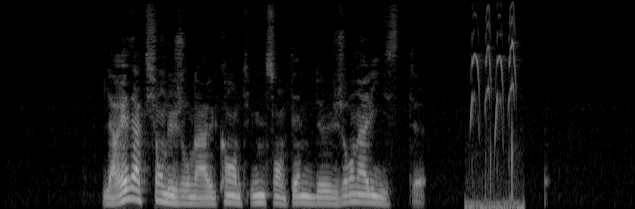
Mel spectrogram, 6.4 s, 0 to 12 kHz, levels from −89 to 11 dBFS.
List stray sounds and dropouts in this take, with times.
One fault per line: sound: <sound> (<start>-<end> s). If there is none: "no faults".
sound: squeak (4.6-5.3 s)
